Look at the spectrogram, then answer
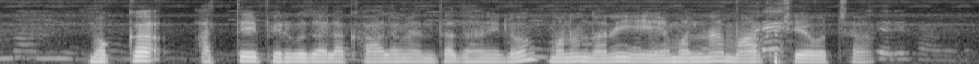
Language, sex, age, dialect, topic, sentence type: Telugu, male, 31-35, Telangana, agriculture, question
